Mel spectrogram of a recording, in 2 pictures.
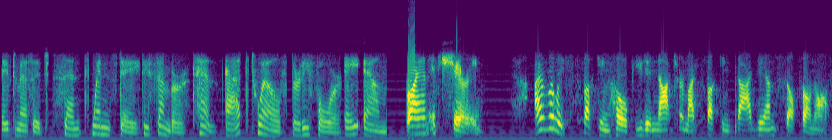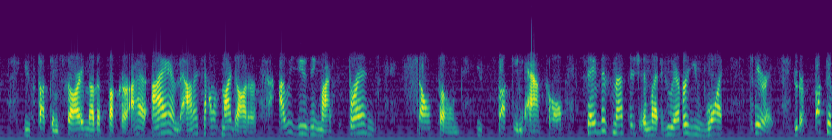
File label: voicemail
